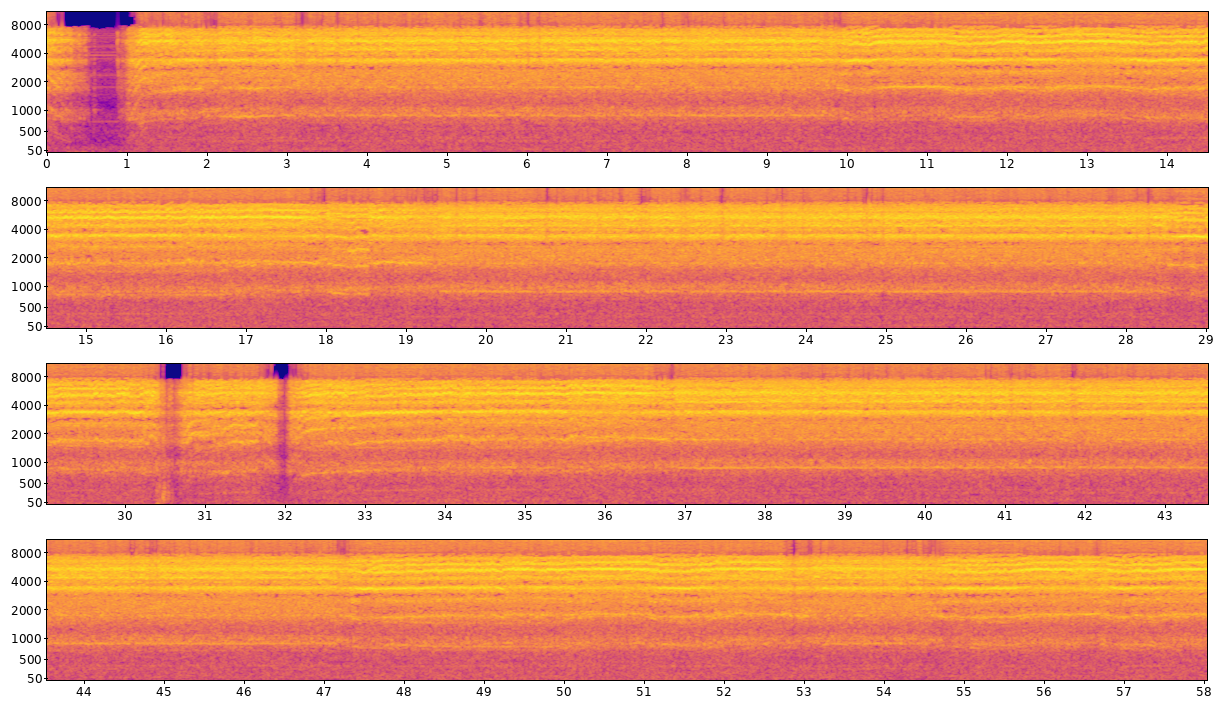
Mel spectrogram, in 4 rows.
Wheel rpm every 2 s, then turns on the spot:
90, 230, 230, 230, 230, 220, 220, 210, 230, 230, 230, 230, 230, 230, 200, 130, 200, 220, 230, 230, 230, 230, 230, 220, 210, 220, 230, 220, 230.
none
